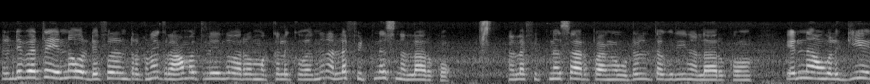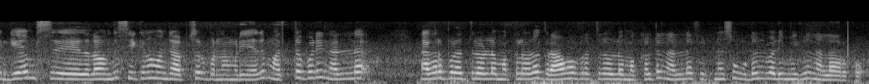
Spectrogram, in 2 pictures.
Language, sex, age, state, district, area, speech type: Tamil, female, 18-30, Tamil Nadu, Thoothukudi, rural, spontaneous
